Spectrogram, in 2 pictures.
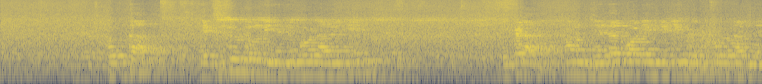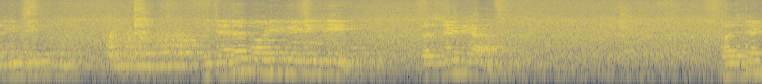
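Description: A man speaks steadily into a microphone, heard through a loudspeaker in an echoing room.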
